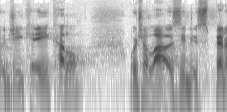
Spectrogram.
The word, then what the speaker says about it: gkectl: gcloud swaps out for GKE CTL, so GKE Cuttle, which allows you to spin up a new cluster, and that's how you deploy user clusters inside the environment.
